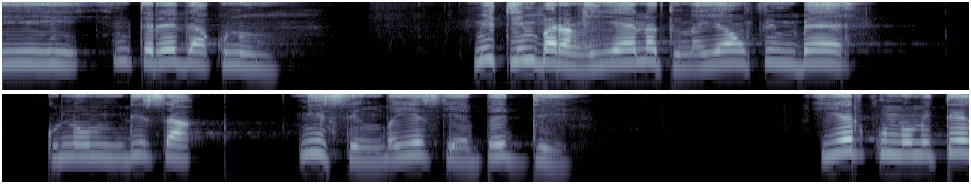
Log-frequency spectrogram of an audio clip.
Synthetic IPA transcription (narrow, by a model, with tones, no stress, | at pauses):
i˦ | n̩˦te˦ɾe˦da˦kːu˧˦no˧m˦ | mi˦ti˦m̩˦ba˨ɾa˨ŋi˨jɛ˦na˦˨tu˨na˨jɔ˦ŋ˦fi˦m̩˦bɛ˦ | ku˨no˧m˦di˦sa˦k̚ | mi˦˨se˨ŋba˨je˦sɛ˨be˦de˨ | i˨je˦t̚ku˦no˧mi˦te˦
